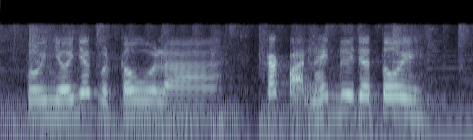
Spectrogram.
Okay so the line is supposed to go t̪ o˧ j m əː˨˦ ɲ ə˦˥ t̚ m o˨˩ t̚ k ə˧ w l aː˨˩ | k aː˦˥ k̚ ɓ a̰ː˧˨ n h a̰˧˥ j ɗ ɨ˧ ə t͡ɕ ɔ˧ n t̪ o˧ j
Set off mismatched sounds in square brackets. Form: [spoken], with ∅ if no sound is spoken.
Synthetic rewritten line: t̪ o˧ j [ɲ] əː˨˦ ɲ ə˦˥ t̚ m o˨˩ t̚ k ə˧ w l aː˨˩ | k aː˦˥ k̚ ɓ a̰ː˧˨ n h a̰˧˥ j ɗ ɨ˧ ə t͡ɕ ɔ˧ [∅] t̪ o˧ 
